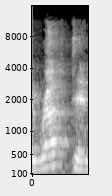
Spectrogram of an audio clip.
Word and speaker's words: Rutherfordton: that i probably didn't did not pronounce all of the all of the syllables probably because i'm from around the way and i know how to say roughton and that's just kind of how we do it but no um in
